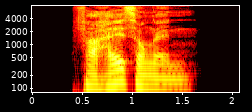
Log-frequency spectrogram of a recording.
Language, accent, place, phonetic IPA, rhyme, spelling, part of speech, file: German, Germany, Berlin, [fɛɐ̯ˈhaɪ̯sʊŋən], -aɪ̯sʊŋən, Verheißungen, noun, De-Verheißungen.ogg
- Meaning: plural of Verheißung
